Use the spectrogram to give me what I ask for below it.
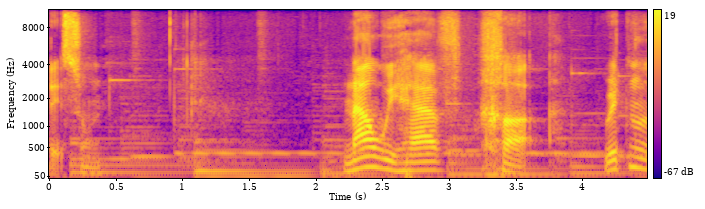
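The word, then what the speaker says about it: خ: Now we have kha, written like jim and ta, but this time with the point written on top. And we pronounce it kh, like also in Spanish how they say julio or james.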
